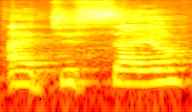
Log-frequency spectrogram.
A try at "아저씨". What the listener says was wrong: No, not sayo. It's the person. 아저씨. 아저씨. 아저씨.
